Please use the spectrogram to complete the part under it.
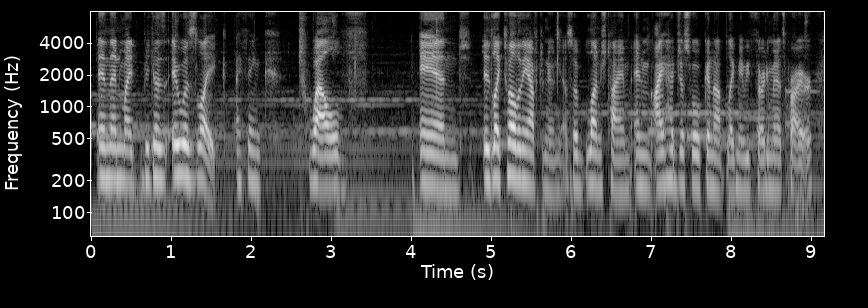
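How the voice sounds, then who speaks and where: Rambly young woman showing off her sketchbook, lots of ums, soft music behind her. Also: on the low side, steady tone. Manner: chatty, rambly, lots of fillers and quick laughs. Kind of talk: rambling casual chat. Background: soft background music.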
